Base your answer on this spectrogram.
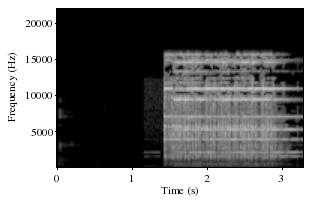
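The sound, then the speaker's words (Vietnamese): A mobile phone rings with a bright, steady electronic tone that starts suddenly after near silence, stays loud and even, then cuts off at the end. “Tiếng chuông điện thoại của Quế rung lên hồi.”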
